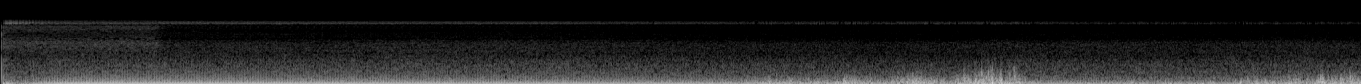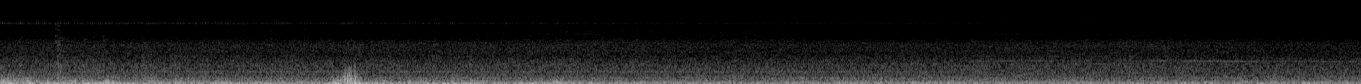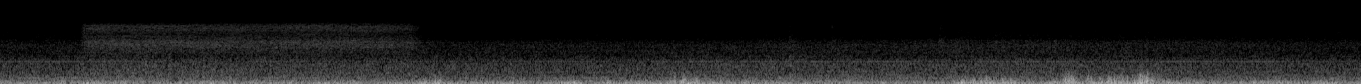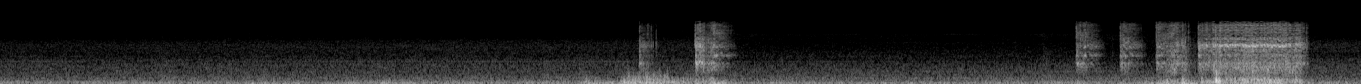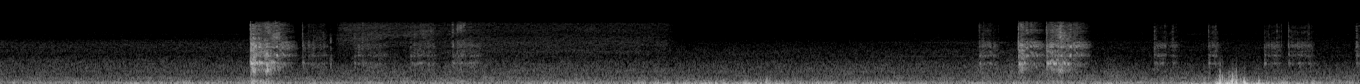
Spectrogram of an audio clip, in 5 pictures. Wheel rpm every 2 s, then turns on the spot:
0, 0, 0, 0, 0, 0, 0, 0, 0, 0, 0, 0, 0, 0, 0, 0, 0, 0, 0, 0, 0, 0, 0, 10, 10, 0, 80, 0, 30, 10, 0, 0, 20, 10.
56-58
